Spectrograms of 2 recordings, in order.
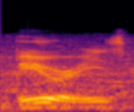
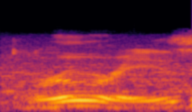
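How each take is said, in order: First: The middle 'rew' syllable is left out. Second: The middle 'rew' syllable is fully said. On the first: The speaker calls it wrong. "I always say beeries" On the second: The speaker calls it right. "it's breweries"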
